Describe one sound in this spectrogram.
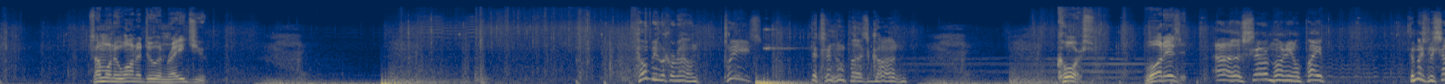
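Footsteps crunch through grass and over stones.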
